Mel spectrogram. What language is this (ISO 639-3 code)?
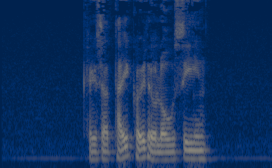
yue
